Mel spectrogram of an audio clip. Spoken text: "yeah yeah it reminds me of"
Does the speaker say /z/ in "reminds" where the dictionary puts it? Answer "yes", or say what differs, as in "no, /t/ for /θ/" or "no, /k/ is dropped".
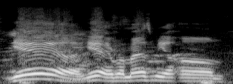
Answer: yes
